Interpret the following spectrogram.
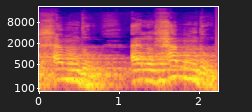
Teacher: ha juga hamdu alhamdu coba alhamdu ya A biasa terus Hnya ada keluar hawanya bersih dari tengah tenggorokan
